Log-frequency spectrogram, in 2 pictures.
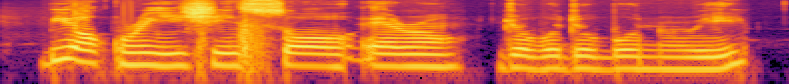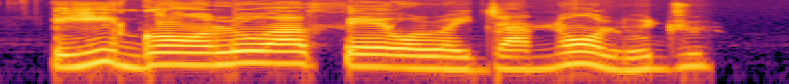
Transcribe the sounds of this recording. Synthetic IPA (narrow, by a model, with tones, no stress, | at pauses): bi˦ɔ˧kũ˧ɾ̃ĩ˧i˨˧˦ʃe˧sɔ˧ɛ˧ɾ̃ã˧d͡ʒɔ˨bɔ˨d͡ʒɔ˨bɔ˨nũ˨ɾe˨˦ | e˦˨ji˨˦ɡã˧lo˦wa˦fɛ˧ɔ˨ɾɔ˨i˨d͡ʒa˨nãː˨˦˨lo˨˦d͡ʒu˦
